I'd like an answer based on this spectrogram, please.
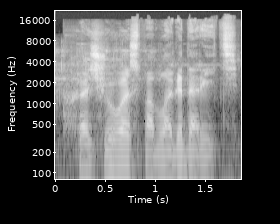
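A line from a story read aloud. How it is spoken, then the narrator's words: Loud snort. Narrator (Russian): шумно фыркнул он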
